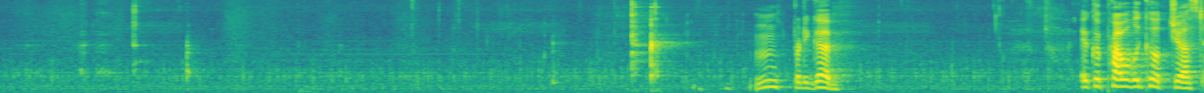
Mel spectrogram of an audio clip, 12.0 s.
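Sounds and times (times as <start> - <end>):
faint chewing: 0.9 - 7.6, 8.5 - 10.8.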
